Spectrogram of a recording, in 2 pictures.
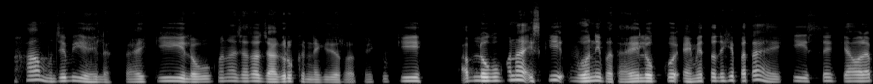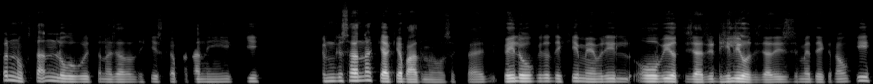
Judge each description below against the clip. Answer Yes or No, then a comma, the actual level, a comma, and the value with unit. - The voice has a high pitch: No, low, 135 Hz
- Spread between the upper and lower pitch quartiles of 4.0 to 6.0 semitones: Yes, average, 4.3 semitones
